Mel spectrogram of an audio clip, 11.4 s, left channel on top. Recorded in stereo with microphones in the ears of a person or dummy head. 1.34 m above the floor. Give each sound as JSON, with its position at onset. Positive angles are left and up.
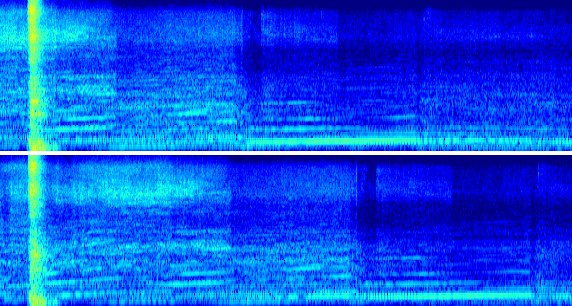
{"t": 0.6, "sound": "chopping", "side_deg": 20, "distance_m": 0.7}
